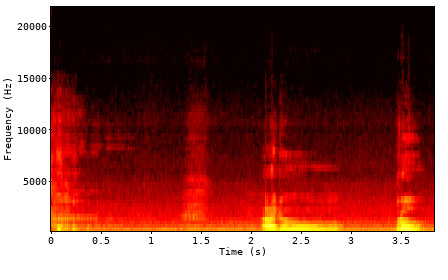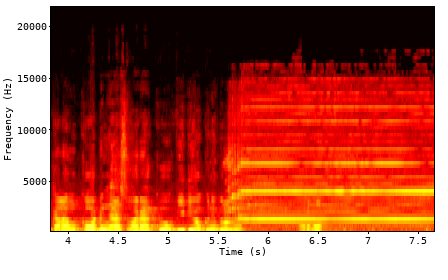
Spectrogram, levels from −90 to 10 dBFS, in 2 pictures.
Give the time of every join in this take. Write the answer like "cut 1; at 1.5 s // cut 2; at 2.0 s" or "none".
none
